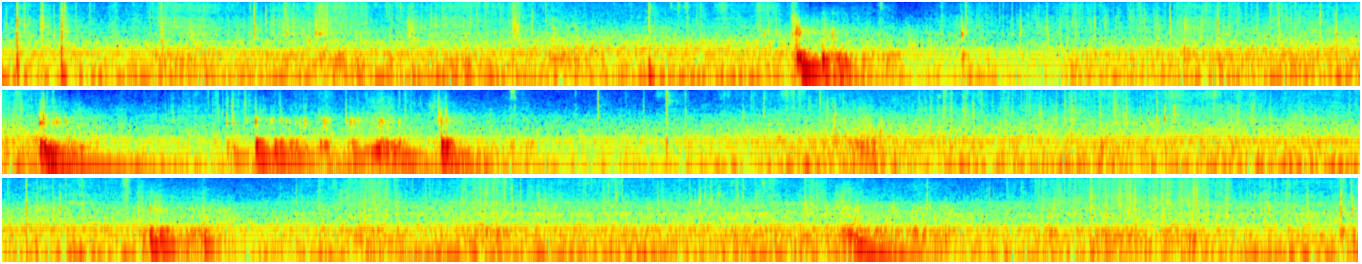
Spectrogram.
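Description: Hands squeezing and crumbling dyed gym chalk in a bowl of loose chalk powder: a continuous soft powdery rustle, broken by a handful of short, louder crunches as lumps of pressed chalk give way. A faint steady hum lies under it.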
